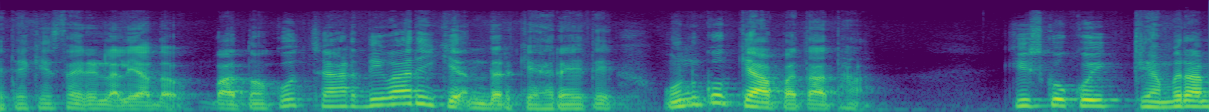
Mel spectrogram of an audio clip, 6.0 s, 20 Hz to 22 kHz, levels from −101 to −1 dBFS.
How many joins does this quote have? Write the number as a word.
one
